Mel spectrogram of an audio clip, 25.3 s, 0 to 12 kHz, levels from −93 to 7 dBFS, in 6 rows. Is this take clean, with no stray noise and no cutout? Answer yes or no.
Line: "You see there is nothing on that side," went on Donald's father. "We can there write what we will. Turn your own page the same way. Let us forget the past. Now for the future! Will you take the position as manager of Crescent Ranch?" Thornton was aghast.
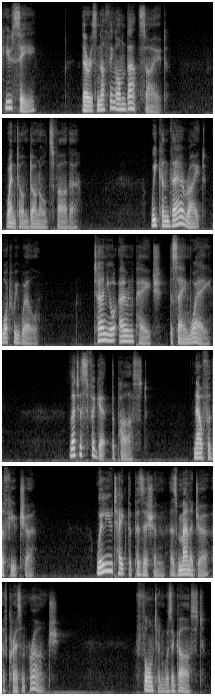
yes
